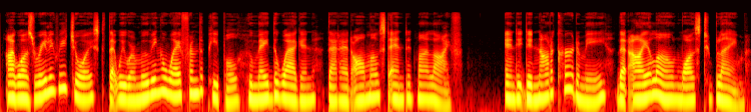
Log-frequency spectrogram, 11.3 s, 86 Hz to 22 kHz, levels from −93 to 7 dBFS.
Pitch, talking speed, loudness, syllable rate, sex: 170 Hz, 185 wpm, -18 LUFS, 4.9 syllables/s, female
